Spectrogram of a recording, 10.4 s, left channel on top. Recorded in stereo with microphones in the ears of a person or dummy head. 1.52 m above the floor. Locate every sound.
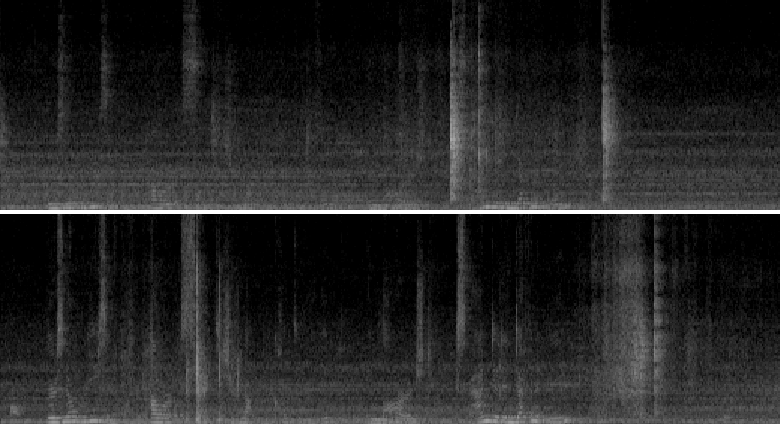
0.6 s a woman speaking: 65° right (ahead or behind), 0.8 m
